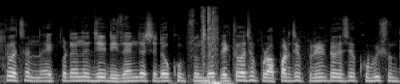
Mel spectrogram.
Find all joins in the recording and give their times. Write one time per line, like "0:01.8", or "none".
0:02.2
